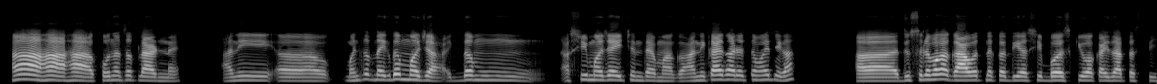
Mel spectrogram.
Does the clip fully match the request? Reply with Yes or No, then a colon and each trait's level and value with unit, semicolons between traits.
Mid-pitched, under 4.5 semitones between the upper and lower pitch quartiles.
No: high, 195 Hz; average, 2.9 semitones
